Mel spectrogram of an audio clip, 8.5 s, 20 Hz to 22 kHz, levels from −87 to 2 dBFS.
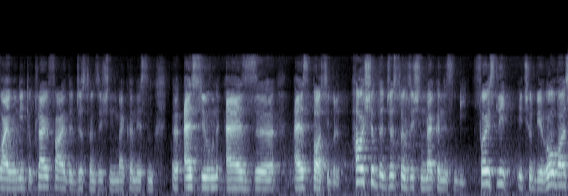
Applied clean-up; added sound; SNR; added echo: neural separator model SepFormer DNS4.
